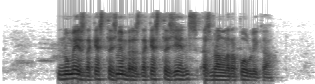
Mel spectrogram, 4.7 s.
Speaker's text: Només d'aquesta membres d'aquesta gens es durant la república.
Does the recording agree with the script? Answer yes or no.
yes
